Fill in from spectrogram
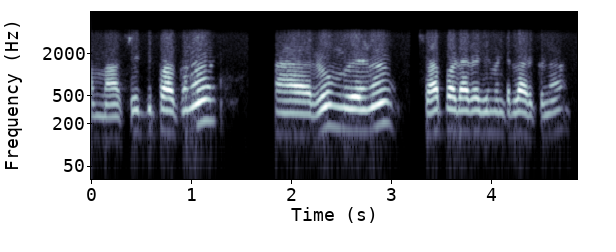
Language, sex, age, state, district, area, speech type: Tamil, male, 45-60, Tamil Nadu, Nilgiris, rural, conversation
